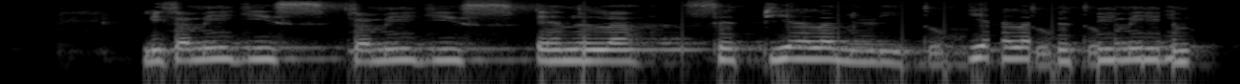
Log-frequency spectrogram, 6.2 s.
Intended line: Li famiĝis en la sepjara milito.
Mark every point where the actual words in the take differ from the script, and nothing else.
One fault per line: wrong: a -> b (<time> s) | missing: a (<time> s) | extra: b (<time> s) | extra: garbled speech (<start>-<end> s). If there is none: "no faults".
extra: famiĝis (1.8 s)
extra: garbled speech (4.8-6.0 s)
